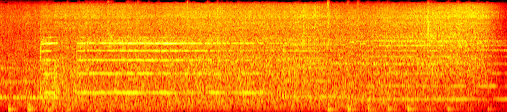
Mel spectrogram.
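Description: Loud, steady rush of churning sea water and surf that starts and cuts off abruptly. Several held electric-trumpet tones sound over it, one stepping down in pitch partway through, with a low pulse underneath.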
